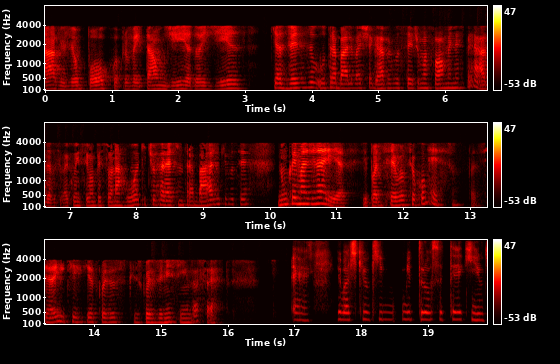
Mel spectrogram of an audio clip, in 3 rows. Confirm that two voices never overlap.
Yes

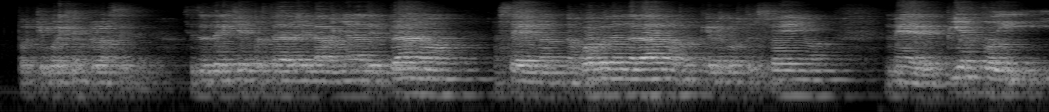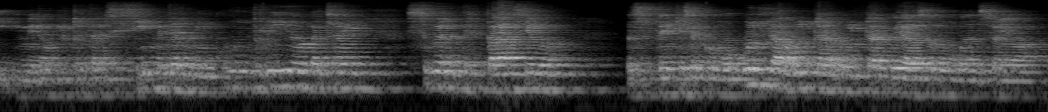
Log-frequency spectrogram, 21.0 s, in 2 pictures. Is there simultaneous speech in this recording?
No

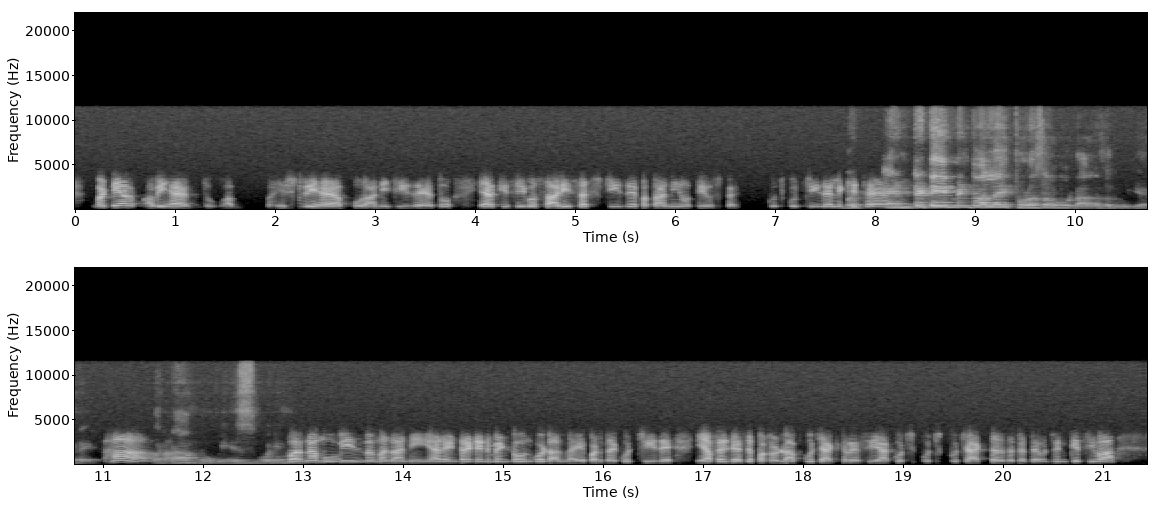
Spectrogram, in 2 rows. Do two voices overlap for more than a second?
No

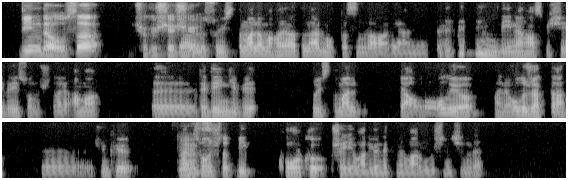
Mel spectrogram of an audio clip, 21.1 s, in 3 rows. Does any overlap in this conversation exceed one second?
No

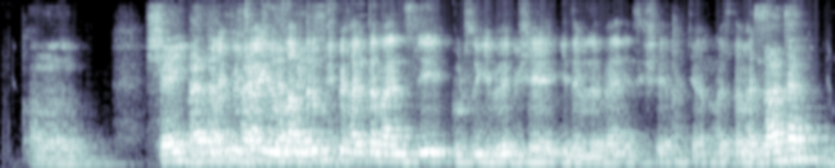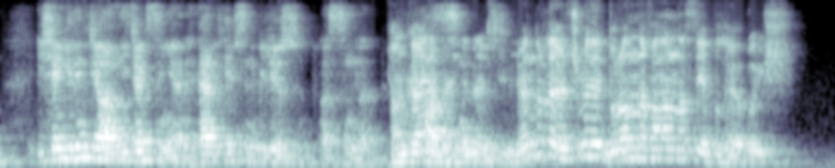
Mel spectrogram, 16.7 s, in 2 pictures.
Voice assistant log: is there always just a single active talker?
No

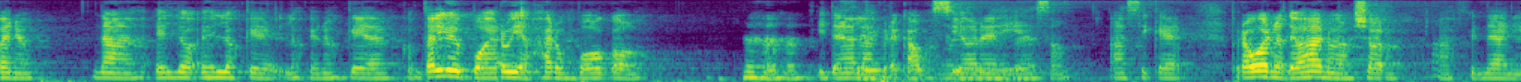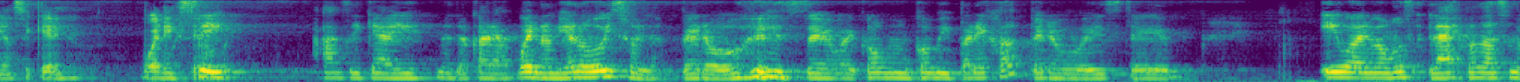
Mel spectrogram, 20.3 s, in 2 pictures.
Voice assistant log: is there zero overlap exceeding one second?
No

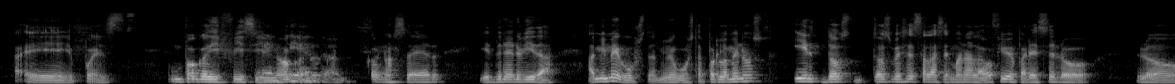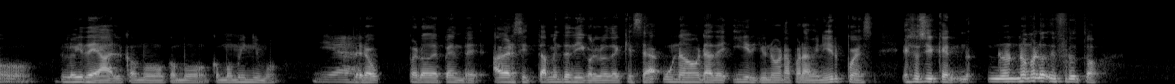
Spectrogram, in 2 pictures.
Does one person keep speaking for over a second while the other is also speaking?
Yes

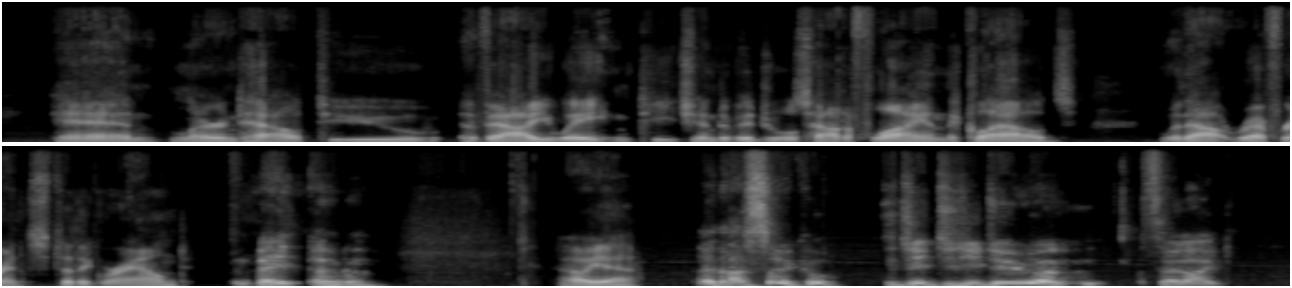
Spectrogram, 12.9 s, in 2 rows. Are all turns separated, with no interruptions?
Yes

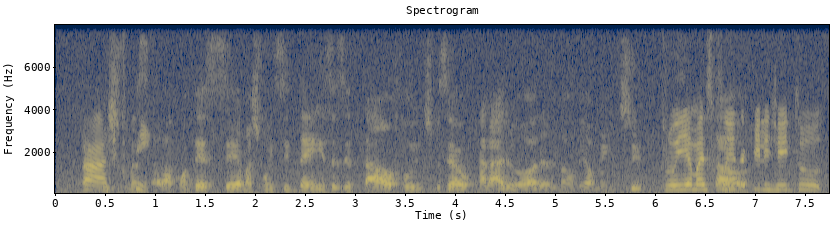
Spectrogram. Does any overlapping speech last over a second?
No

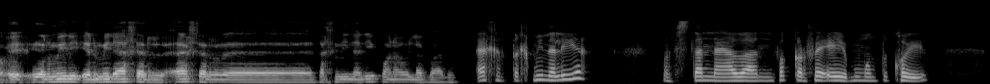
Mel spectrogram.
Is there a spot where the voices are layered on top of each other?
No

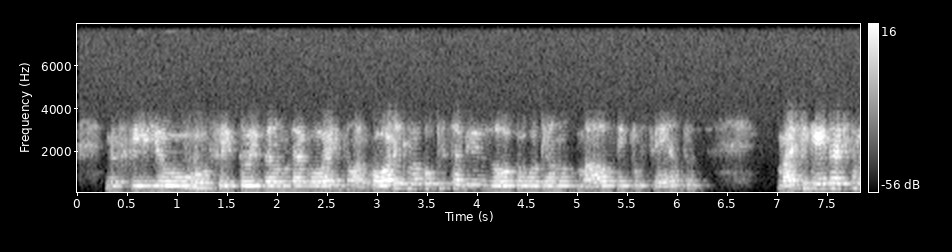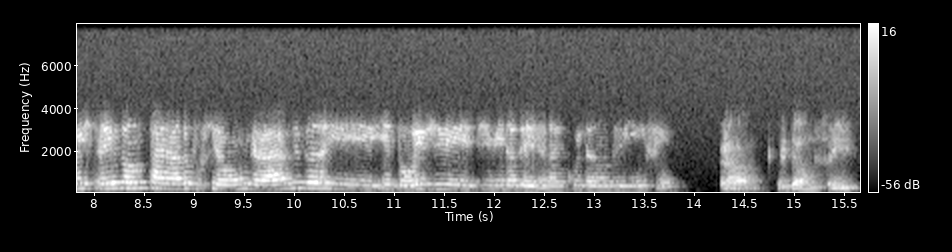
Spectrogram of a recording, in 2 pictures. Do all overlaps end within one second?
Yes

